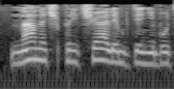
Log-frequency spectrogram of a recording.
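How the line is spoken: Gloomy. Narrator (Russian): мрачно сказал Джон Том

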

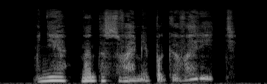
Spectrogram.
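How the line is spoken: Embarrassed whisper. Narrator (Russian): прошептала она смущенно

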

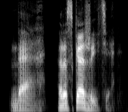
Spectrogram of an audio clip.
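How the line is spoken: Distrustful grumble. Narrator (Russian): недоверчиво проворчал капитан

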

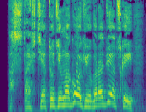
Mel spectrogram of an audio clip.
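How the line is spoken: High-pitched shout. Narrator (Russian): неожиданно тонко выкрикнул Валентин

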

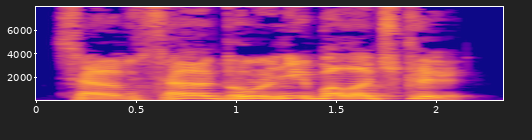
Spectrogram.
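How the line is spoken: Grumbled. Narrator (Ukrainian): буркнув дядько Вернон

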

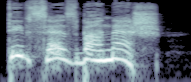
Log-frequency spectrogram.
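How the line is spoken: Whisper. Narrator (Ukrainian): прошепотів Дамблдор

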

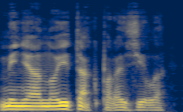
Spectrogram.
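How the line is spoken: Calm. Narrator (Russian): спокойно сказал Рой

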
